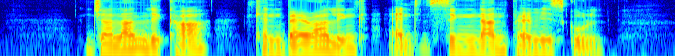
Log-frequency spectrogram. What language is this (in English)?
English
